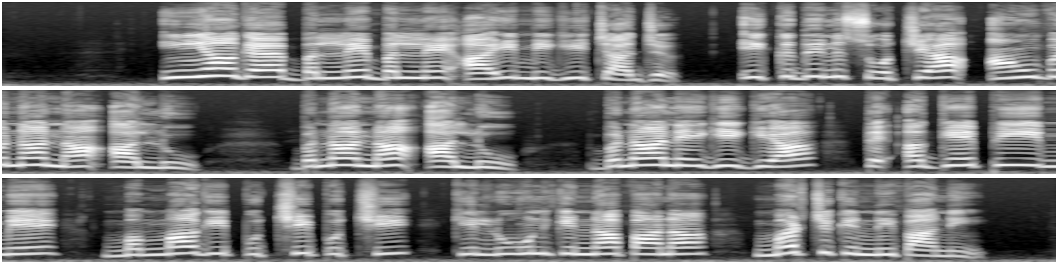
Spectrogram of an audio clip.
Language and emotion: Dogri, neutral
